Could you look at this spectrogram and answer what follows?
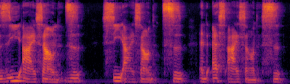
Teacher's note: they're all produced in pretty much the same exact location of your mouth your tongue and your teeth are pretty much doing the same thing the difference is between the three are how they begin and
